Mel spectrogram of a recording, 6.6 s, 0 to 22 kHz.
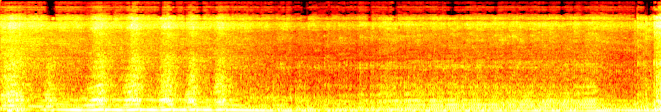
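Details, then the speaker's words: JDM Haruguchi FC Mazda RX-7 rotary, first start after sitting, with new battery, 98 petrol and fresh fluids: revs with buzzy even note, settles to steady idle, no misses or knocks; runs fine. "So there you have it. FC's running, going. Should be good to drive as well."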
